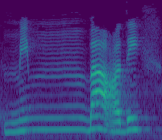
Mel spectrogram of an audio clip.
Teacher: ஸோ மிம்பா ஆதி மின் அப்படின்லாம் நம்ம சொல்லக்கூடாது. மிம்பா ஆதி அப்படின்னு நம்ம அந்த மீமோட குன்னாவை தான் மறைச்சு நம்ம ஓதணும்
